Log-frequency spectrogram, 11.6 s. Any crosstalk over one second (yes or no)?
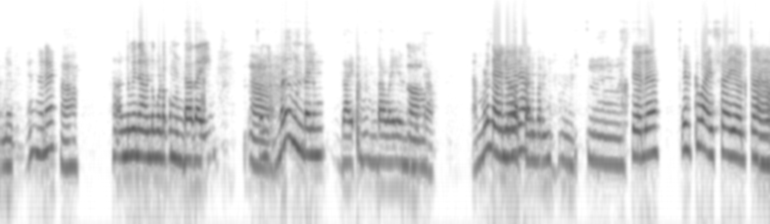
no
